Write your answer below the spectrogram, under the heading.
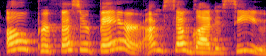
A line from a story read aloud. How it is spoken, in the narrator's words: she cried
